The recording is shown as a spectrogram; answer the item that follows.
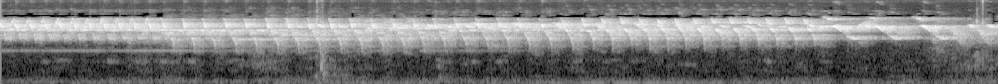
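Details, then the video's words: Canary in song associated with mating with its female: one dense, rapid high trill held almost five seconds, breaking into a few quick downward slurs near the end. "تزاوج طائر الكناري مع أنثاه بعد سماعه هده البتبته"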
